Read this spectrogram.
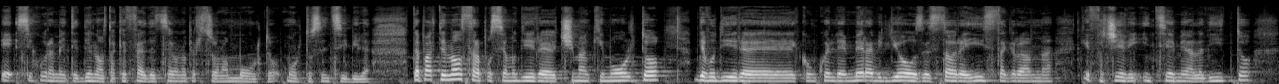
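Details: Adult narrator; no speech disorder.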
